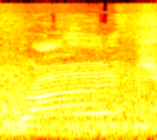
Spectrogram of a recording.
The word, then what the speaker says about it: Grimes: Grimes rhymes with dimes on time.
